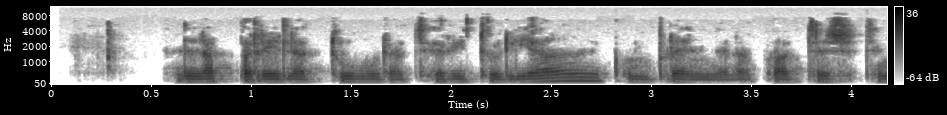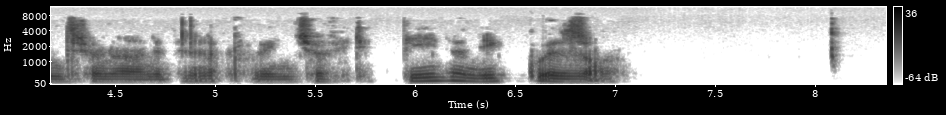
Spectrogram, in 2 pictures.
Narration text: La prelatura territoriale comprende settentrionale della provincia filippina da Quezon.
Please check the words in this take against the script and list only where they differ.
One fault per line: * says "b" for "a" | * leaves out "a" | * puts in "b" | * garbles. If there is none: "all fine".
* puts in "la parte"
* says "di" for "da"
